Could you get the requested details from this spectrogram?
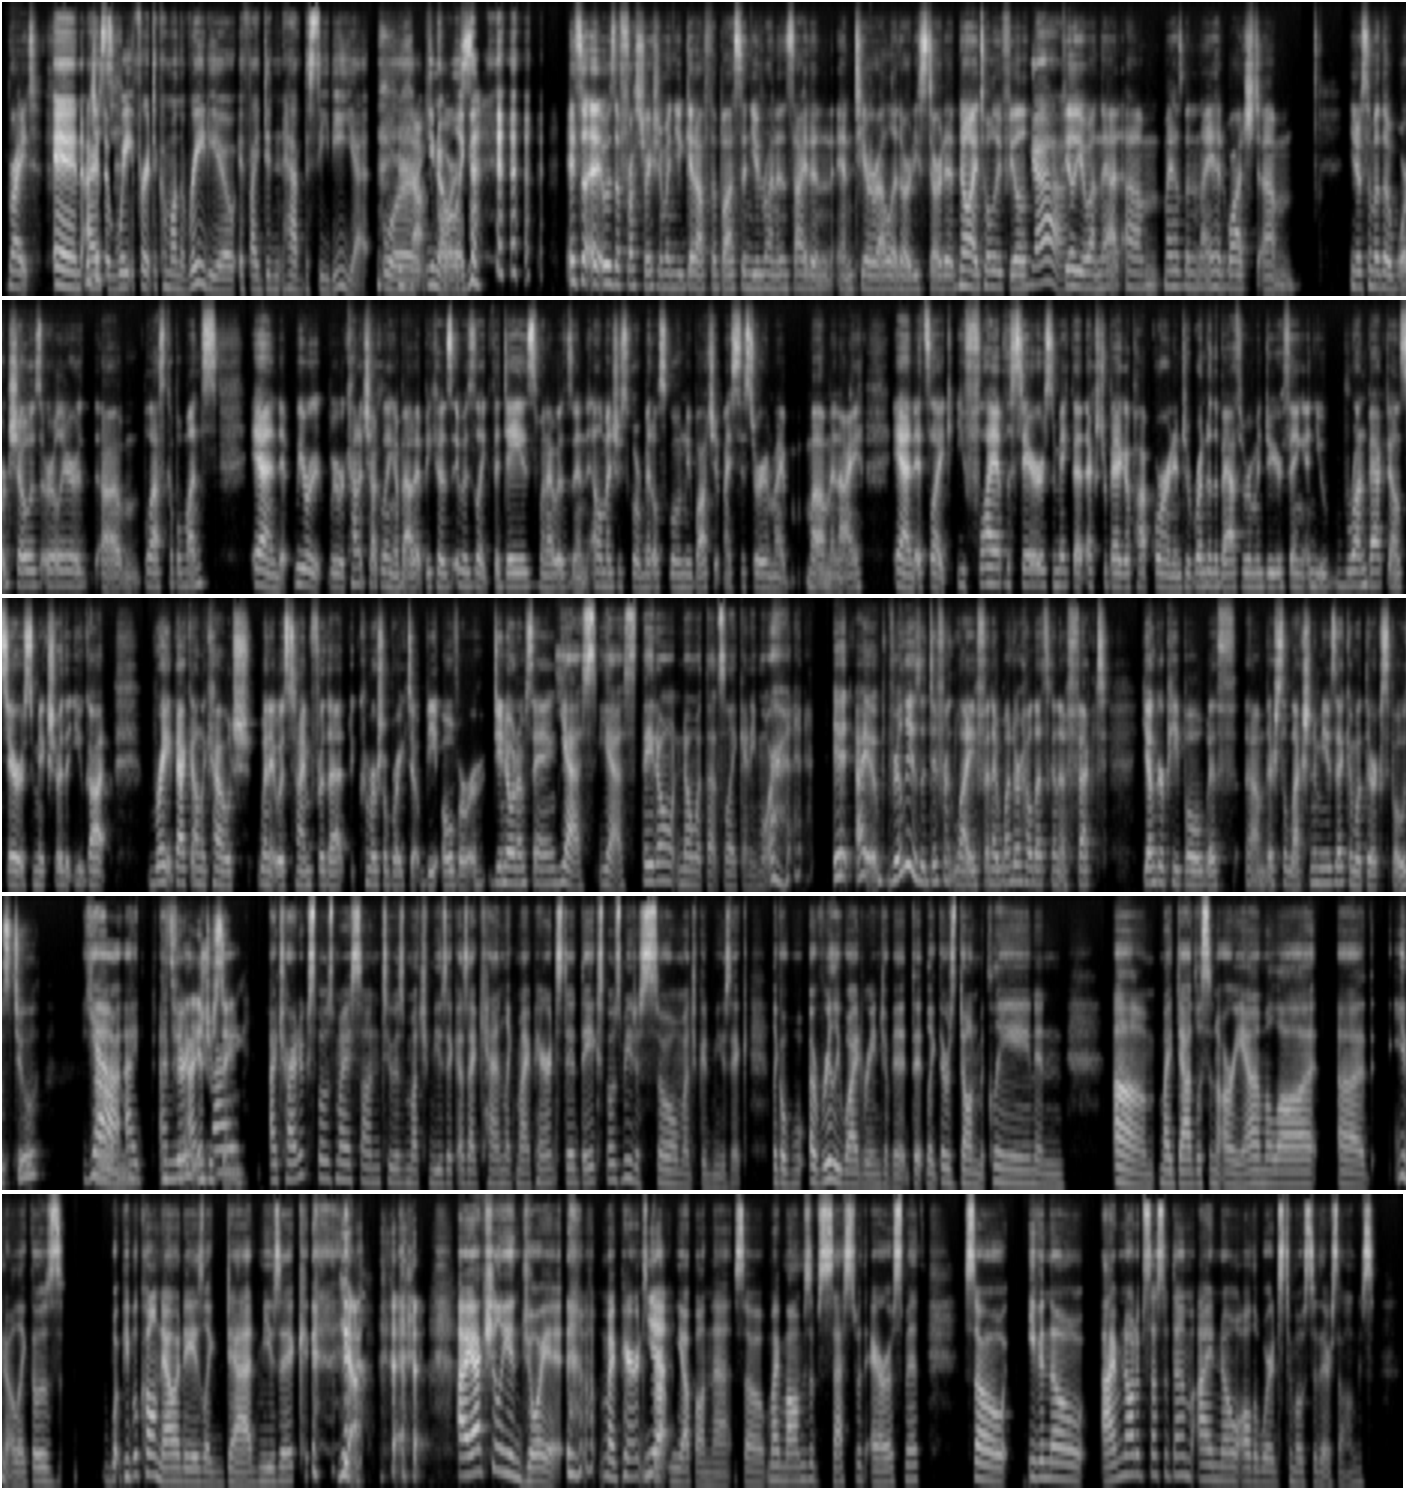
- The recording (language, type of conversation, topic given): English, unstructured, What kind of music makes you feel happiest?
- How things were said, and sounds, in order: laughing while speaking: "Yeah"; laughing while speaking: "that"; laugh; laughing while speaking: "anymore"; other background noise; laugh; chuckle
